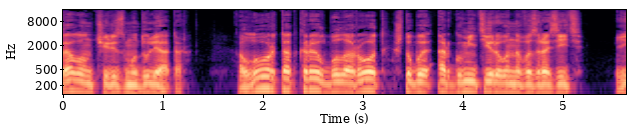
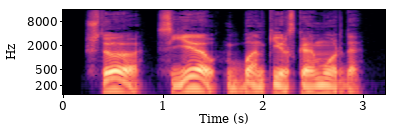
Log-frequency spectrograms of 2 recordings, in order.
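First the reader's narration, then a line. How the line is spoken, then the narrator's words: Phlegmatic question. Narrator (Russian): флегматично спросил Тёма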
